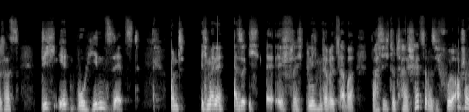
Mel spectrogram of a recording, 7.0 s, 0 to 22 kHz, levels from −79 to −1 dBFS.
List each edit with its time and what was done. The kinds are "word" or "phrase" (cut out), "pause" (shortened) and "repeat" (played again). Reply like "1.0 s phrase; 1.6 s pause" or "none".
3.4 s pause; 5.1 s word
